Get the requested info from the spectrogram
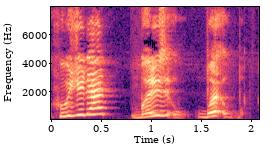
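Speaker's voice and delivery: high-pitched, provoking questions; mouthy taunting. Retold or imitated. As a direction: needle them with pointed questions. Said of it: "I was talking to her like that".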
